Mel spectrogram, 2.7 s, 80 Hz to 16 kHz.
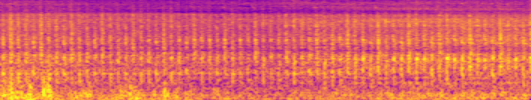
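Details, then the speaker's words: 2005 BMW E46 320d Touring at 228,000 miles, just started cold after water pump and viscous fan replacement, thermostat not yet open: steady, even diesel idle clatter with no belt or fan squeal. Normal diesel idle. "everything sounds good no circulation at the moment but obviously I need to wait for the thermostat to open"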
